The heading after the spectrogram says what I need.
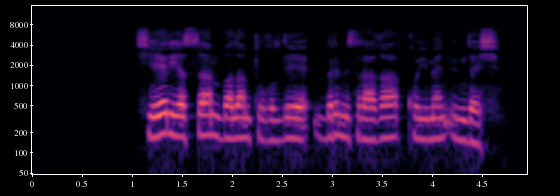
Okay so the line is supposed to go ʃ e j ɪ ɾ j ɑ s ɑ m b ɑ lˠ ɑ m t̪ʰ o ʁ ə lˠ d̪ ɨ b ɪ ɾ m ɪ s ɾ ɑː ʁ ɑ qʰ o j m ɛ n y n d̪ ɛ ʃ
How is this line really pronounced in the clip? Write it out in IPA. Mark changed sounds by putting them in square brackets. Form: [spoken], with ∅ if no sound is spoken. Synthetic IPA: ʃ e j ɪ ɾ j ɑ s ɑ m b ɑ lˠ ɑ m t̪ʰ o ʁ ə lˠ d̪ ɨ b ɪ ɾ m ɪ s ɾ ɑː ʁ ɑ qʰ o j m ɛ n y n d̪ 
